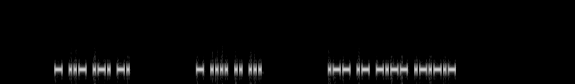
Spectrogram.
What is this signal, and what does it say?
Morse code, heard as a keyed tone, about 48 wpm, 700 Hz. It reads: TURN THIS WAY.
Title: 4x Word-Spacing - Sentences from Top 200 Words - 50wpm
